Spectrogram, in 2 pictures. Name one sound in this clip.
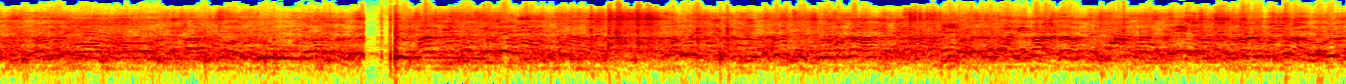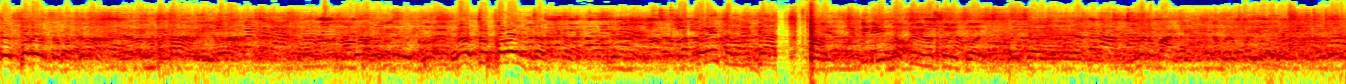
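A crowd of men and women chatters loudly all around, close by.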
